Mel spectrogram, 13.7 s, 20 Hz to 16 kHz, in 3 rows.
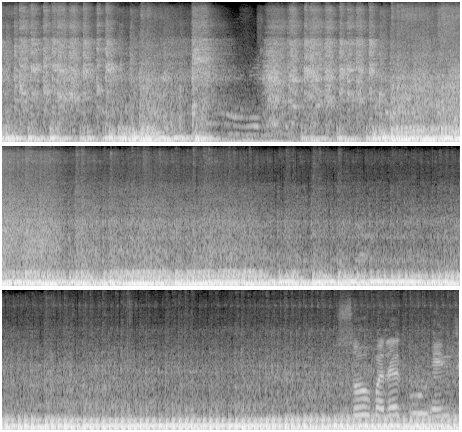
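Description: A Yamaha Y15 motorcycle engine, long parked with a weak battery, cranks briefly, then catches and settles into a steady, loud idle rumble that continues to the end.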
